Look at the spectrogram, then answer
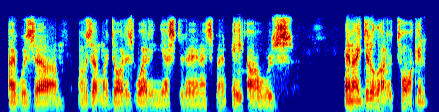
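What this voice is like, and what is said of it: Hoarse, strained voice. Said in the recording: “My voice is a little shot. ... my voice is kind of shot. So it might be difficult to hear. ... you can tell your voice is stressed”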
